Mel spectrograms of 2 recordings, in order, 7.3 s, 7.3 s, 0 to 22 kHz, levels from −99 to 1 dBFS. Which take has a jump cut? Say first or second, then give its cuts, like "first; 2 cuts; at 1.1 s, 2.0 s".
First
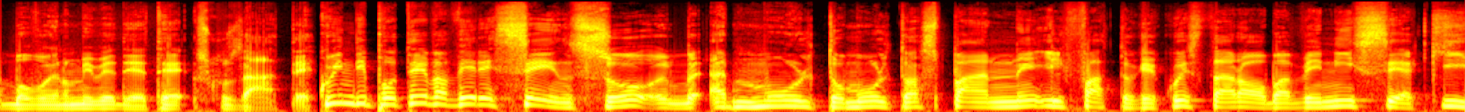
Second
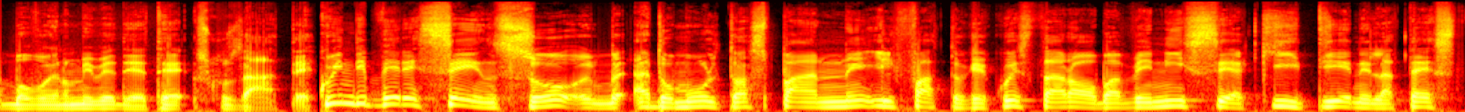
second; 2 cuts; at 1.9 s, 3.3 s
